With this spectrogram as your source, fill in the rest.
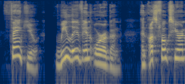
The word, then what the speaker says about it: Oregon: chime in and let us know how you pronounce it. Is it the incorrect Oregon that I was saying, or the correct Oregon?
